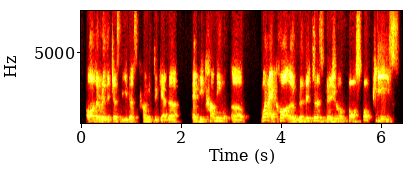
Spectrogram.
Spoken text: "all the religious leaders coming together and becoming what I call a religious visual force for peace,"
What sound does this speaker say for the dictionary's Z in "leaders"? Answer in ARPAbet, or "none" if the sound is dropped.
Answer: S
